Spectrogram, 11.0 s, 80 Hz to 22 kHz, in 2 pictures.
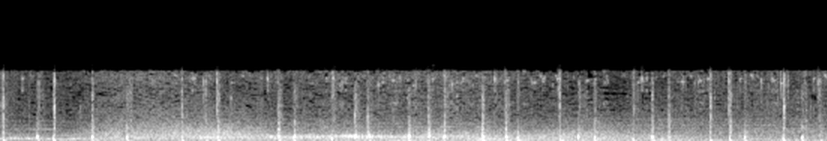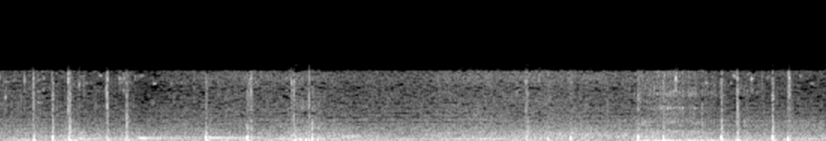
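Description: The horse Roach's hooves clip-clop in a steady trotting rhythm in a PS4 video game, with continuous even hoofbeats and a faint game soundscape behind them.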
